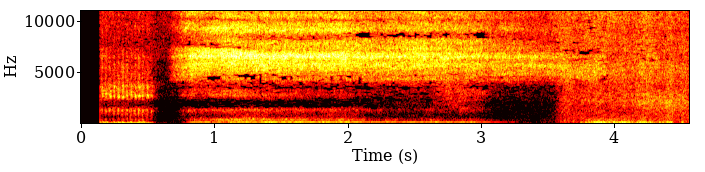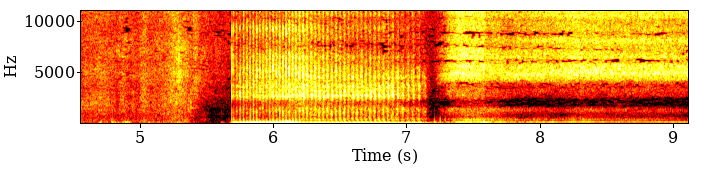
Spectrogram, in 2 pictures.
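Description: A sleeping retriever snores in low, rumbling breaths with a wheezy edge.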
